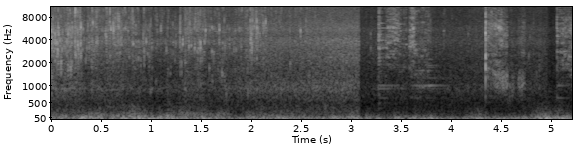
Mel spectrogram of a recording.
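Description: Wind buffeting the microphone as a heavy, uneven low rumble, with a steady hiss over the first three seconds or so.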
